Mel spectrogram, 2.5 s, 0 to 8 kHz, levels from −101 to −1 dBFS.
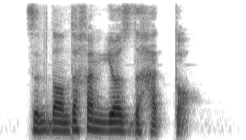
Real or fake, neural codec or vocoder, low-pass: fake; codec, 16 kHz, 0.5 kbps, FunCodec, trained on LibriTTS, 25 frames a second; 7.2 kHz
